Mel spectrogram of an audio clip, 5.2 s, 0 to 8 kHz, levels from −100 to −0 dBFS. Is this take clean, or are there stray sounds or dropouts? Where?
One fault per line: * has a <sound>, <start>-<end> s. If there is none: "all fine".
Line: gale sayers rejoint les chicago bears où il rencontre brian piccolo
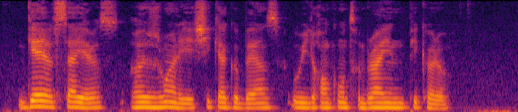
all fine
